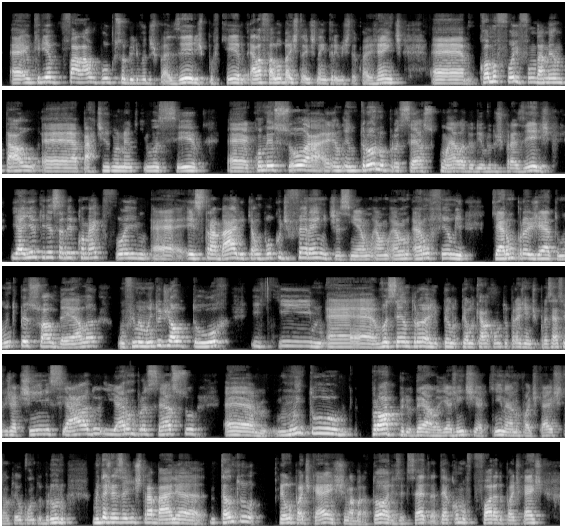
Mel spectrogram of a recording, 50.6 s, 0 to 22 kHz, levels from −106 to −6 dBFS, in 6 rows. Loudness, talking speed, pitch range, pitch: -24 LUFS, 160 wpm, 165-205 Hz, 180 Hz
